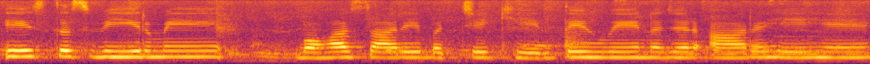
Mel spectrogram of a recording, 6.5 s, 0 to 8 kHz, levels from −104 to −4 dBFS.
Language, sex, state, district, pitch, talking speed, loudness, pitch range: Hindi, female, Madhya Pradesh, Umaria, 225 Hz, 110 wpm, -16 LUFS, 220-240 Hz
